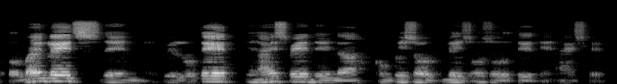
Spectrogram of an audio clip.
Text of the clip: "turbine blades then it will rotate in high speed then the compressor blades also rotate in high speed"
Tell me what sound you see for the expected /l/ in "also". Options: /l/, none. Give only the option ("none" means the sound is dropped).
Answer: /l/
